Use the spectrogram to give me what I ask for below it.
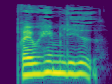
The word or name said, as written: brevhemmelighed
